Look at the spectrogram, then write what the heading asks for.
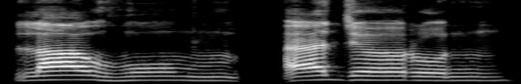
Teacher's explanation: মিম সাকিনকে বিনা গুণনায় জাহির করে পড়তে হবে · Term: ইজহারে সাফাবি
